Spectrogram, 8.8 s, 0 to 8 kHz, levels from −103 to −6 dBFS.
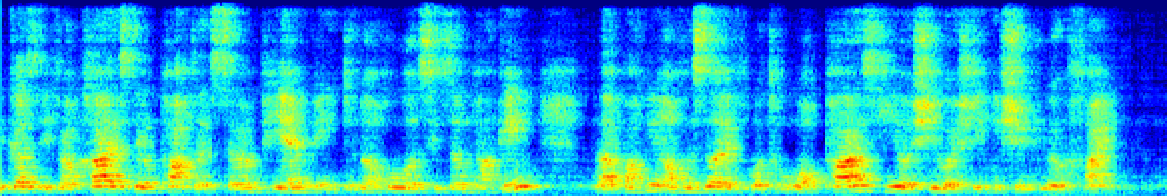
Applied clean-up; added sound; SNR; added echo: neural separator model SepFormer DNS4.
